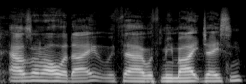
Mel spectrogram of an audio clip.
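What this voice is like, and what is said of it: Put-on Australian accent. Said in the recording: “You have to talk to an Australian accent.”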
